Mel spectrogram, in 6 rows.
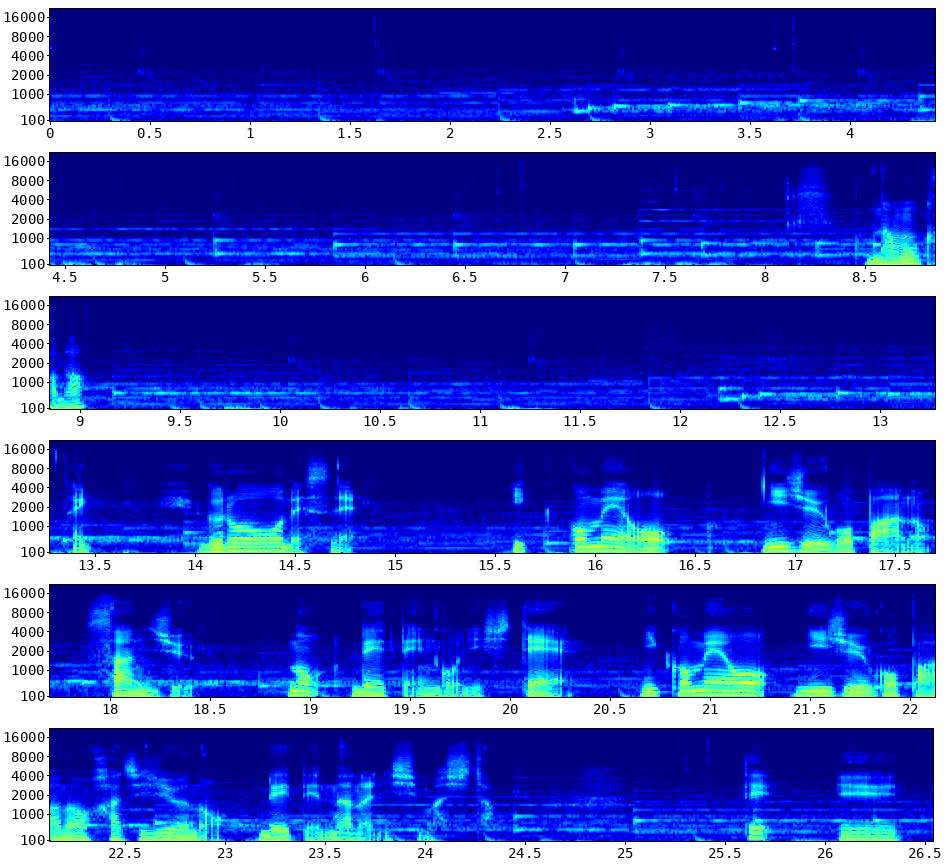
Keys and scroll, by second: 4.0-5.0 typing, 5.4 Return, 7.0-7.9 typing, 9.8 space, 11.2 space, 13.3 space.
